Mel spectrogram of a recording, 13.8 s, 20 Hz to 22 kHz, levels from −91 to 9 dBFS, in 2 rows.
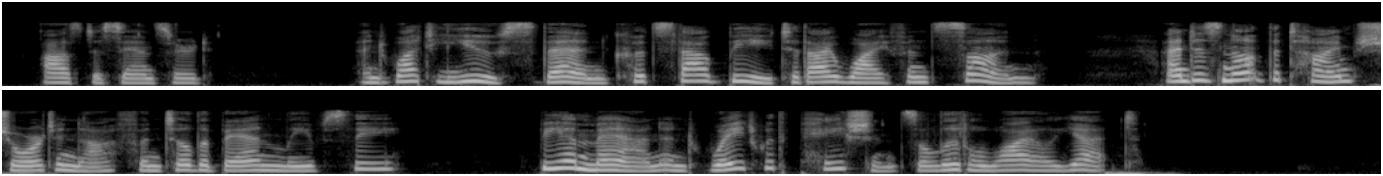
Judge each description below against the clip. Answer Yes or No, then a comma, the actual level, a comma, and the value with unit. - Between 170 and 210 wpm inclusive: No, average, 160 wpm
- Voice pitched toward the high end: Yes, high, 230 Hz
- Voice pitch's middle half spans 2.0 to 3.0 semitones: No, average, 4.2 semitones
